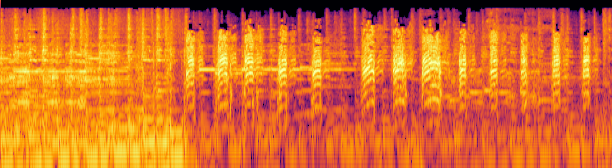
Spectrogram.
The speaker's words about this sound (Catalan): Això que sentiu, efectivament, són ànecs. I els ànecs, o les oques, en català fan el so nyec-nyec o mec-mec.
